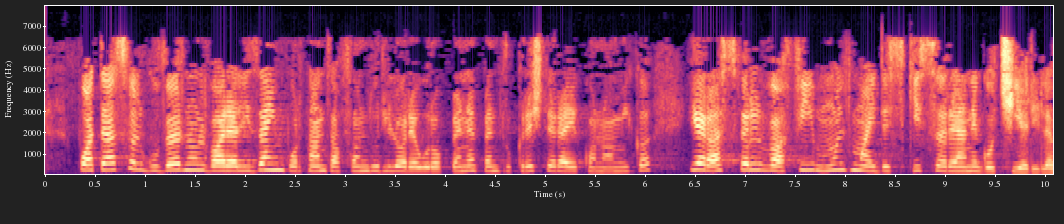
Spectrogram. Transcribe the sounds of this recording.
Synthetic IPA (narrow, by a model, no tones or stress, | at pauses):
poat̪e̞ast̪fe̞lɡuve̞rnulvaɾe̞alizaimpo̞rt̪ant̪safo̞nd̪uɾilo̞ɾe̞uɾo̞pe̞ne̞pe̞nt̪ɾukɾe̞ʃt̪e̞ɾeae̞ko̞no̞mikə | jaɾast̪fe̞lvafimult̪majd̪e̞skʲisəɾeane̞ɡo̞t͡ʃie̞ɾile̞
